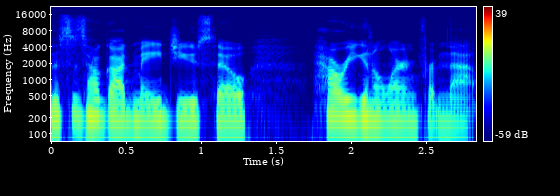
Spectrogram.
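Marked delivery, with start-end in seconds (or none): none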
